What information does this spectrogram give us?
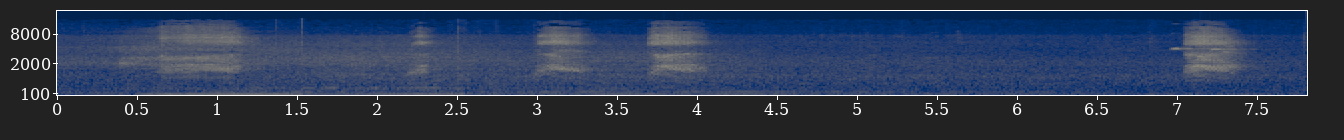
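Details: Young male hooded crow whose voice is breaking, recorded in August 2022: about five harsh, hoarse caws spaced irregularly over eight seconds, some cracked and rough, above a low steady rumble.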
